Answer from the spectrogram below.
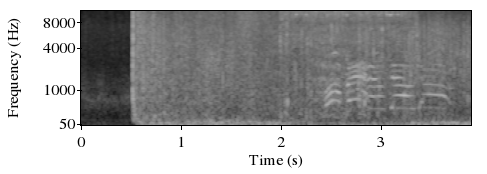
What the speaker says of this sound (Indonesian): Ledakan besar itu langsung memicu longsor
